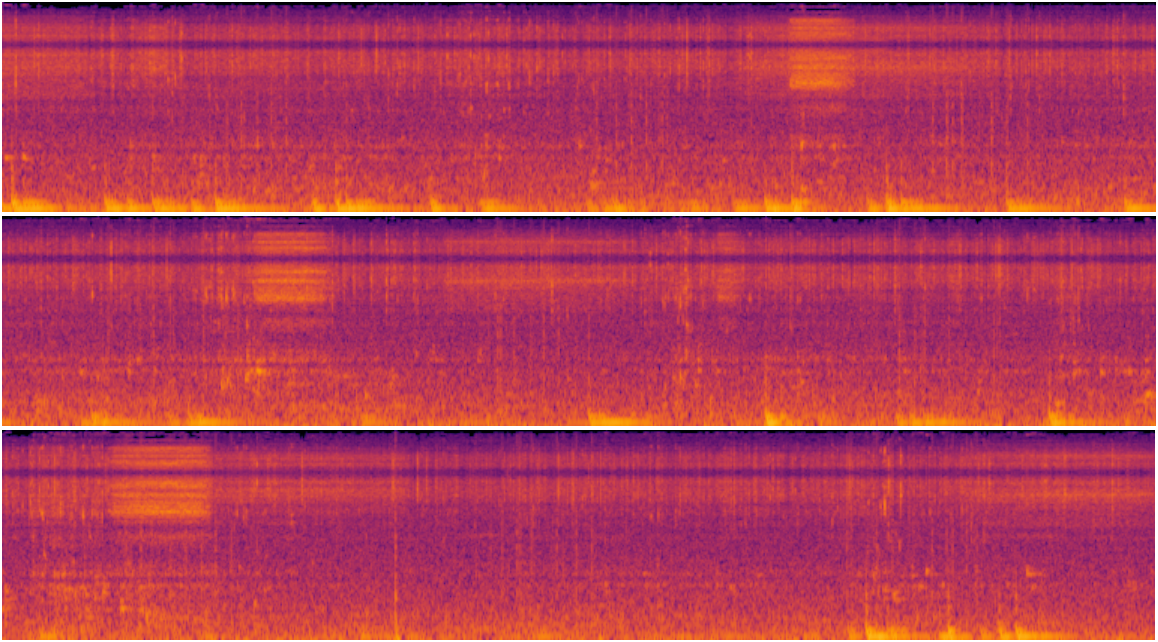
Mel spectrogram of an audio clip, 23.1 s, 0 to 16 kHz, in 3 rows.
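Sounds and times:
low bumps and small clicks: 0.0s - 9.4s, 10.0s - 15.8s, 21.0s - 22.6s
faint underwater hiss: 0.0s - 23.0s
scuba exhaust bubbles gushing: 0.0s - 23.0s.

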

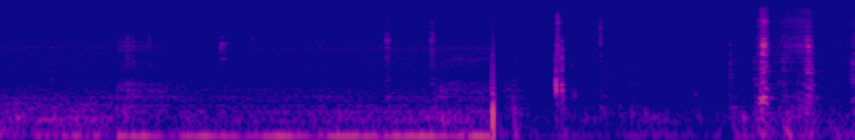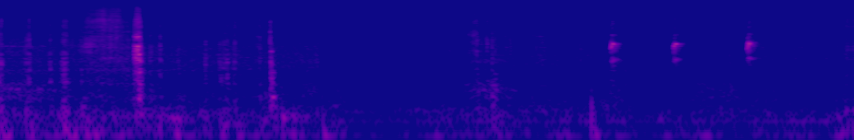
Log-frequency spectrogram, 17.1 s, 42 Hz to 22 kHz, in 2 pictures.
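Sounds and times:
low steady hum: 0.0s - 13.2s.

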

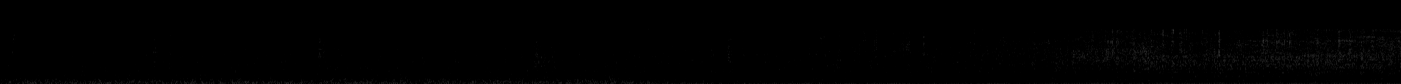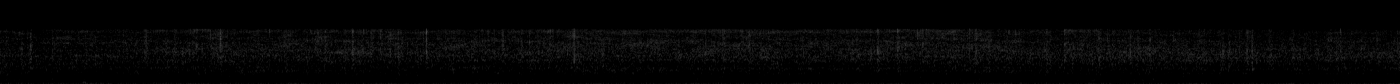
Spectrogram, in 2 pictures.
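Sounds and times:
model train wheels hissing on rail: 8.0s - 28.0s.

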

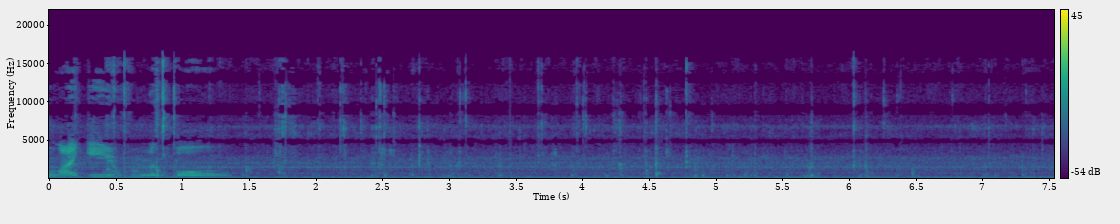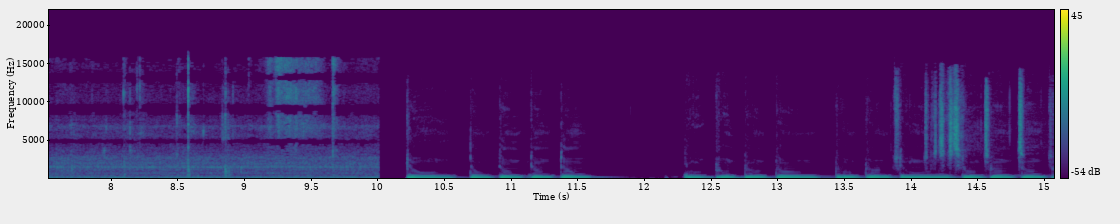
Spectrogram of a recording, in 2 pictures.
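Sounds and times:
steady low hum: 0.0s - 10.0s
dog chewing dry kibble: 0.2s - 9.5s.

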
